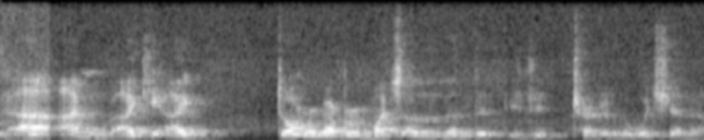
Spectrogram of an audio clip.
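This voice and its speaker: A man with an Eastern New England accent, high in pitch, with ordinary pitch variation at a moderate pace, amid noticeable background noise and audible room echo. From Cape Cod, Massachusetts. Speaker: retired garage and oil business owner. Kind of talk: oral history interview. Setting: library. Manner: halting.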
